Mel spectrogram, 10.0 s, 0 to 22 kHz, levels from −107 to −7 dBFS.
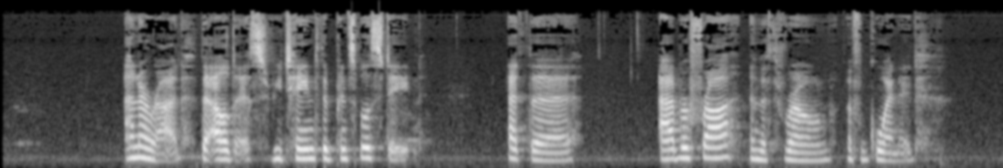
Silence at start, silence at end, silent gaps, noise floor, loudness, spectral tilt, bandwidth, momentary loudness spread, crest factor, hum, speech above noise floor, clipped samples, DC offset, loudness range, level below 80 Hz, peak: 1.25 s; 0.75 s; none; -62 dBFS; -18 LUFS; -1.5 dB/octave; 17 kHz; 14 LU; 20 dB; none; 43 dB; under 0.1%; under 0.1%; 4 LU; -70 dBFS; 0 dBFS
